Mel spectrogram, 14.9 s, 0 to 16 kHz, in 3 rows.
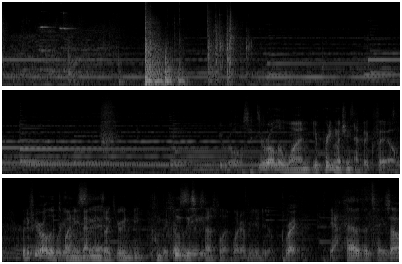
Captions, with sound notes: (door banging) (poignant music) - You roll. If you roll a one, you're pretty much an epic fail. But if you roll a 20, that means like you're gonna be completely successful at whatever you do, right? - Yeah.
